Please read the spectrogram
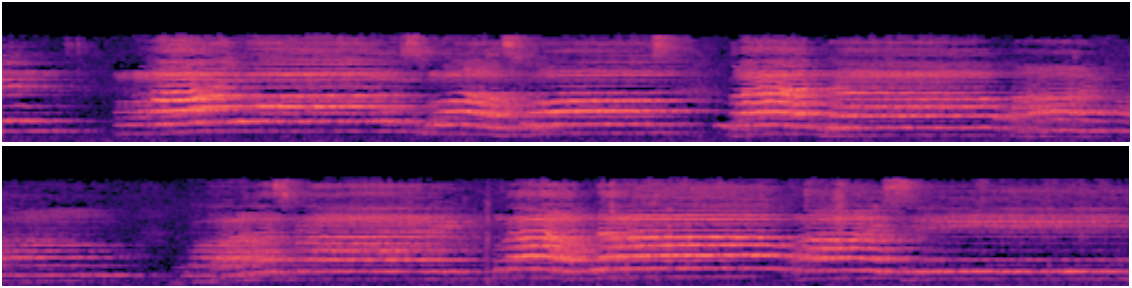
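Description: A small group of women's voices singing a Christmas carol together, in phrases of long held notes broken by short pauses for breath.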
